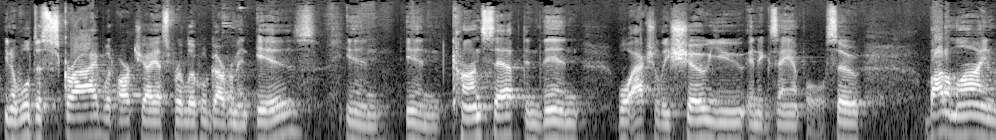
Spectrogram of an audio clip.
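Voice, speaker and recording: A man in his forties gives a casual conference presentation to an audience, polling them with questions and restarting his sentences often. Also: lowish voice. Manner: informal, polls the audience, many restarts. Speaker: sales director presenting at a conference. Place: conference session room. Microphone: tethered mic. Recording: reverberant hall, faint ambience.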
